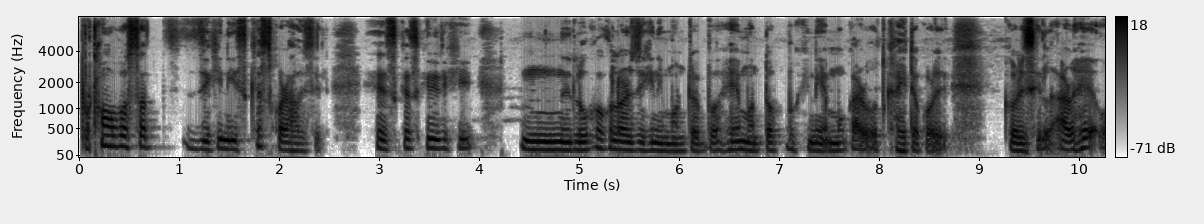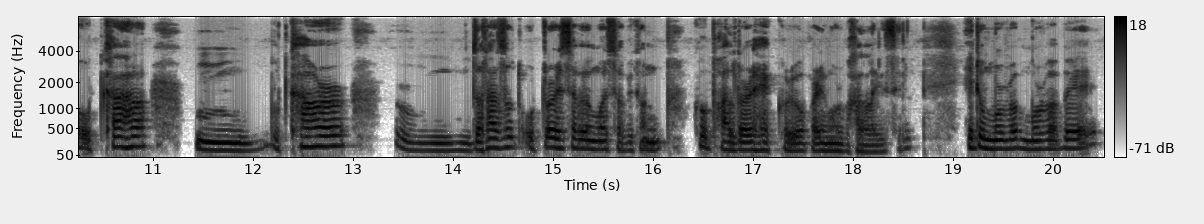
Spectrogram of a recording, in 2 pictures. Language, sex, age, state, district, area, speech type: Assamese, male, 60+, Assam, Charaideo, urban, spontaneous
